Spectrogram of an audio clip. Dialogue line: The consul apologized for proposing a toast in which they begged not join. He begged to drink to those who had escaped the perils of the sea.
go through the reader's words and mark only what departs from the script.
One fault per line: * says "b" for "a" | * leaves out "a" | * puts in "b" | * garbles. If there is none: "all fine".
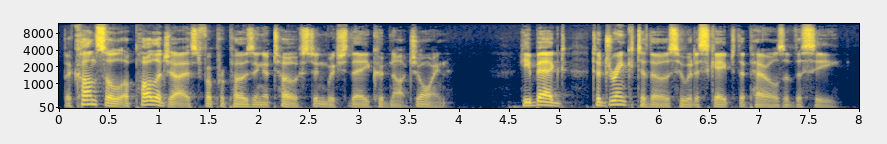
* says "could" for "begged"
